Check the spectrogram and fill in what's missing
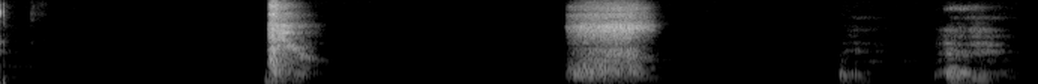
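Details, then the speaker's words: Someone who is sick with a stuffed nose sneezes through the mouth during a shoulder and abs workout: two sharp, breathy bursts with smaller puffs between them. "I, a lot of times when I'm sick like this, I have to sneeze through my mouth. If I sneeze through my nose, then snot just goes everywhere."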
